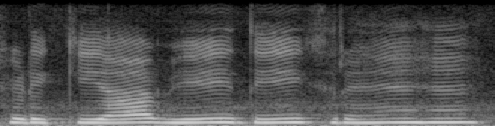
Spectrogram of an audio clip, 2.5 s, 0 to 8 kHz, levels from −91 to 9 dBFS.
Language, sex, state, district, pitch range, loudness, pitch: Hindi, female, Jharkhand, Ranchi, 235-250 Hz, -14 LUFS, 240 Hz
